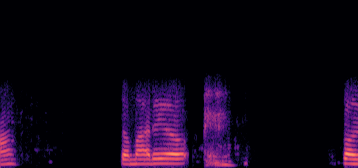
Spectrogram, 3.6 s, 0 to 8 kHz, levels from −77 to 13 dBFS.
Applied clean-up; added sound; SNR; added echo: none; none; none; none.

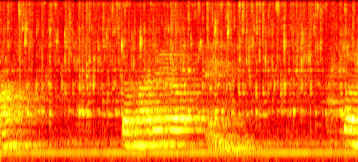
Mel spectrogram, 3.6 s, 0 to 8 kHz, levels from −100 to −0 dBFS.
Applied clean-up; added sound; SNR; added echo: none; Drip; 8 dB; reverberation time 1.1 s.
